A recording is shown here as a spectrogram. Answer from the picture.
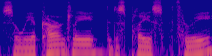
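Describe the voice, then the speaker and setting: With a German accent, a man speaks at a fairly slow pace. His pitch variation is ordinary. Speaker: app developer. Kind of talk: software tutorial. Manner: halting, with many fillers.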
